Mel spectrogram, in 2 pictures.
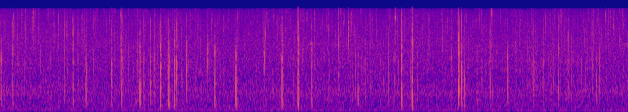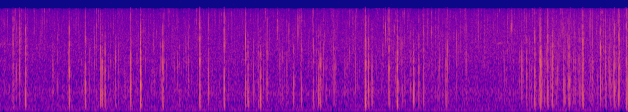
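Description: Rain falling, with drops striking close by as scattered, irregular sharp ticks over a faint steady hiss.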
